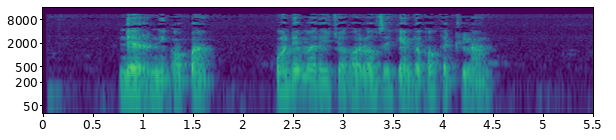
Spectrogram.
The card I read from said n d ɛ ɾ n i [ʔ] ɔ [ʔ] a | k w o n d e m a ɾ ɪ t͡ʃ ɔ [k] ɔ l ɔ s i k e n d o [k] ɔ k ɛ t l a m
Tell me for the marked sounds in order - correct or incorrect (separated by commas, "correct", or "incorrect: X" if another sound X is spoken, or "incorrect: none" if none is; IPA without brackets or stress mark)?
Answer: correct, incorrect: p, incorrect: ʔ, incorrect: ʔ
